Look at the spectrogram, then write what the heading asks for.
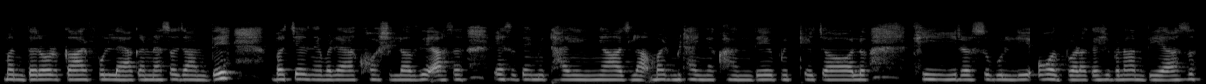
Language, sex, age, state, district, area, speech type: Dogri, female, 30-45, Jammu and Kashmir, Udhampur, urban, spontaneous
